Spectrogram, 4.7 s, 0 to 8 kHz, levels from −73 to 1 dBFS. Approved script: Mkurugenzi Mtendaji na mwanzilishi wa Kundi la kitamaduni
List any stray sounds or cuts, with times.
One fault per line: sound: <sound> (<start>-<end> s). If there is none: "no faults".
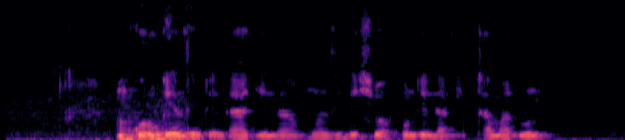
no faults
